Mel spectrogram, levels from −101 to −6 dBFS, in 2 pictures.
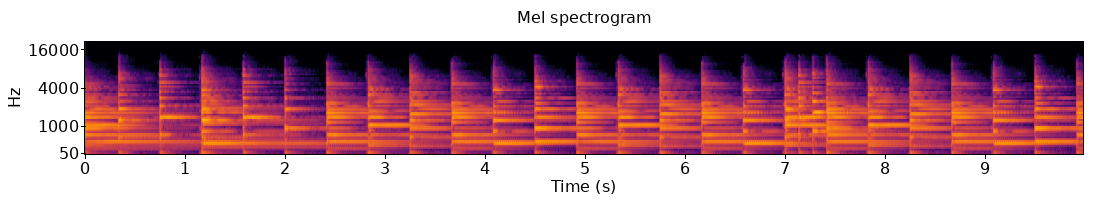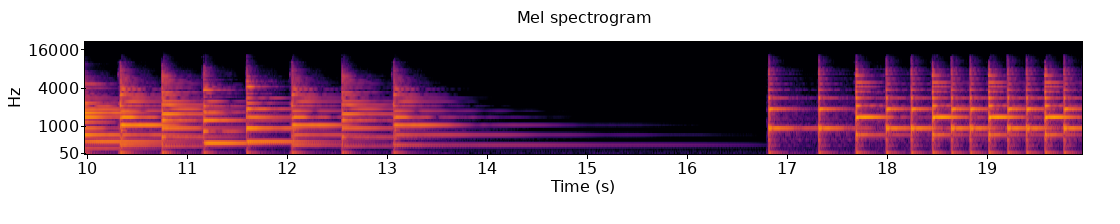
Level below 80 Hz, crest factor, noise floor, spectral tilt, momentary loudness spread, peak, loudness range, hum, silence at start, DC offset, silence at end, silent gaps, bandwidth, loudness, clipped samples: -54 dBFS; 20 dB; -81 dBFS; -1.5 dB/octave; 9 LU; -10 dBFS; 13 LU; 60 Hz at -75 dBFS; 0 s; under 0.1%; 0 s; none; 13.5 kHz; -29 LUFS; under 0.1%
